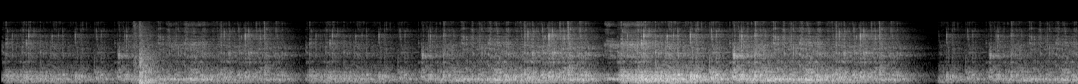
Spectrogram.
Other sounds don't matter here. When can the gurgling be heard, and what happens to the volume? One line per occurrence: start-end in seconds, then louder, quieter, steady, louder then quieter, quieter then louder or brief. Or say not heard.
0.0-10.7 louder then quieter.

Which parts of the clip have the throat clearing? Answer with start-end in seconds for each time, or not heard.
1.6-2.2, 6.0-6.7.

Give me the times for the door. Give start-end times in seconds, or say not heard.
1.3-1.8.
